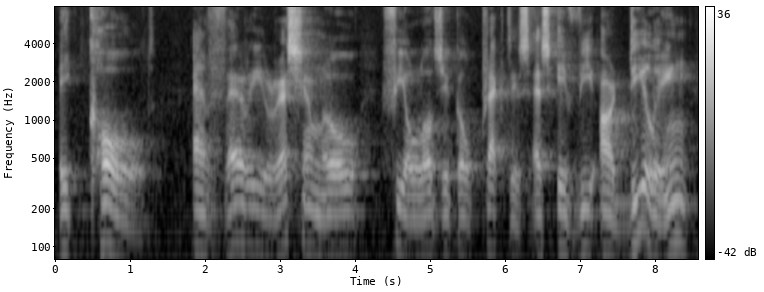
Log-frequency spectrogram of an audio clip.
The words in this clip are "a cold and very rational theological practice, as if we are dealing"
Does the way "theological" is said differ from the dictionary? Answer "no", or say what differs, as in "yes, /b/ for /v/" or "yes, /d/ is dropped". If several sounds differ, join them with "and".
yes, /f/ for /θ/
